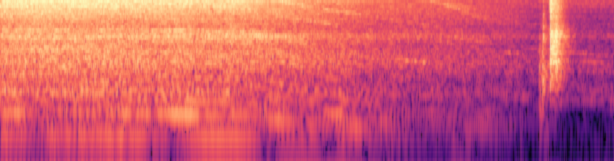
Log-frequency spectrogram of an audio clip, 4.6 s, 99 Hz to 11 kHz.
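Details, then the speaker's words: Electrolux Cyclonic Lite bagless upright vacuum (circa 2005, new in box) on its shortest setting, pushed over dirty carpet: a steady hum whose pitch shifts as it moves, brushes audible, then a thump as it stops; it runs normally. "well that sounded a bit different didn't it I could certainly hear the brush this time"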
